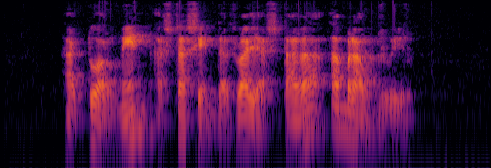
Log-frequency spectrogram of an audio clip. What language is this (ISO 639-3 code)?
cat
